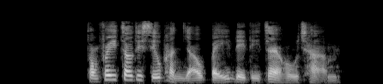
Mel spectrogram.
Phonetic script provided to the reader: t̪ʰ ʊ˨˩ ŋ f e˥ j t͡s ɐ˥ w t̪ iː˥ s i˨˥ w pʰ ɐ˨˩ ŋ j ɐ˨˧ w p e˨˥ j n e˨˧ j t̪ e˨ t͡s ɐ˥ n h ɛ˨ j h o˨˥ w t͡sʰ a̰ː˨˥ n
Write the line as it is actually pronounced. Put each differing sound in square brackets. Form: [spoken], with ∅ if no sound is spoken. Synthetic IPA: t̪ʰ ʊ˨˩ ŋ f e˥ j t͡s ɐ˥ w t̪ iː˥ s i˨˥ w pʰ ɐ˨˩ ŋ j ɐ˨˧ w p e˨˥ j n e˨˧ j t̪ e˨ t͡s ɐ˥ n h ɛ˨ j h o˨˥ w t͡sʰ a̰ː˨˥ [m]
